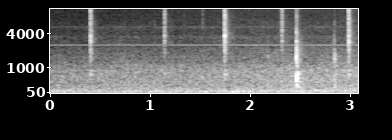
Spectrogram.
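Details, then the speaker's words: Junkyard Husqvarna riding mower, Briggs & Stratton Intek OHV twin 20-22 hp (model 40777), new carburetor, fuel pump bypassed with gravity feed: key on gives sharp single ticks, fuel shutoff solenoid clicking open normally. "you hear that click that's the fuel solenoid activating so I think we're good there"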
